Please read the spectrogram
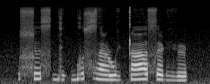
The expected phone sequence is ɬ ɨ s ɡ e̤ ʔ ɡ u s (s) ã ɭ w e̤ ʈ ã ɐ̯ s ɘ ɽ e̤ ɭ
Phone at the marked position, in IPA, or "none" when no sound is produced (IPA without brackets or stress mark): z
